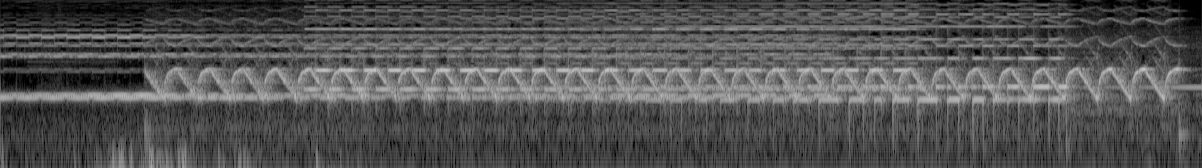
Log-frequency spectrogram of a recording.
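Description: Electronic emergency-alert siren on a weather alert radio receiver. A steady beep tone breaks into a rapid rising yelp, repeating about three to four times a second, then cuts off suddenly.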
